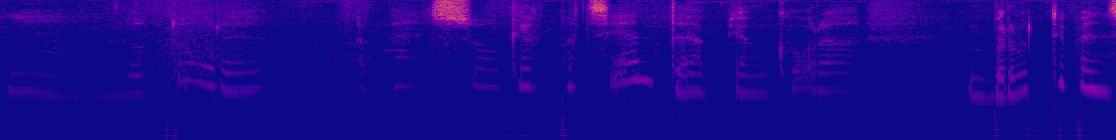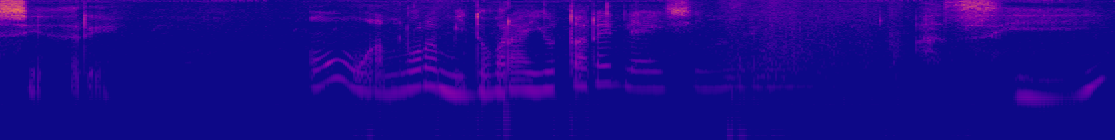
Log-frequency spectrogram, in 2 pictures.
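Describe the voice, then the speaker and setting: A woman playing a soothing young catgirl nurse in an ASMR roleplay, speaking softly and teasingly, often in a whisper. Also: fairly high pitch, animated, slow pace. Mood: soothing, playful. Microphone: close binaural microphone. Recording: noisy close binaural recording.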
